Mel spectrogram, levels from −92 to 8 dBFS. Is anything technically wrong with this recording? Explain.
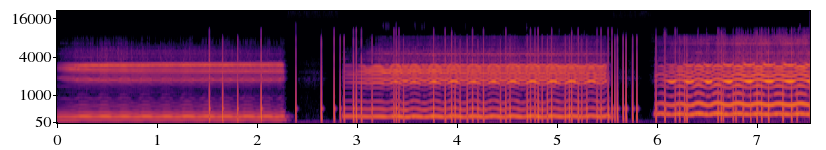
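Yes, there are two faults. Throughout the music, the treble flickers and drops out under a gritty haze. This is likely Bluetooth SBC compression, starving the top sub-bands, which fits a low bitrate near 96 kbps. From 1.53 s to 7.42 s, a train of clicks ticks over the music. There are around seventy uneven pops, near 12 per second, peaking roughly 20 dB above the music. Interference or a faulty connection is the likely source.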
